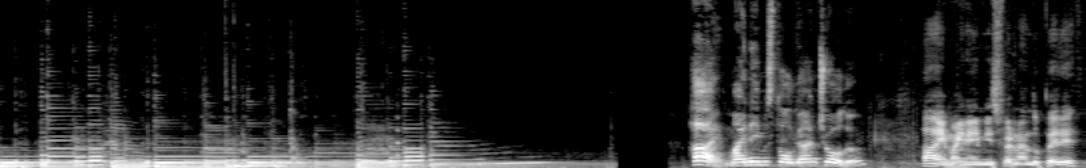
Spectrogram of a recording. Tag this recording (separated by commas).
Musical instrument, Speech, Music, Guitar, Plucked string instrument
